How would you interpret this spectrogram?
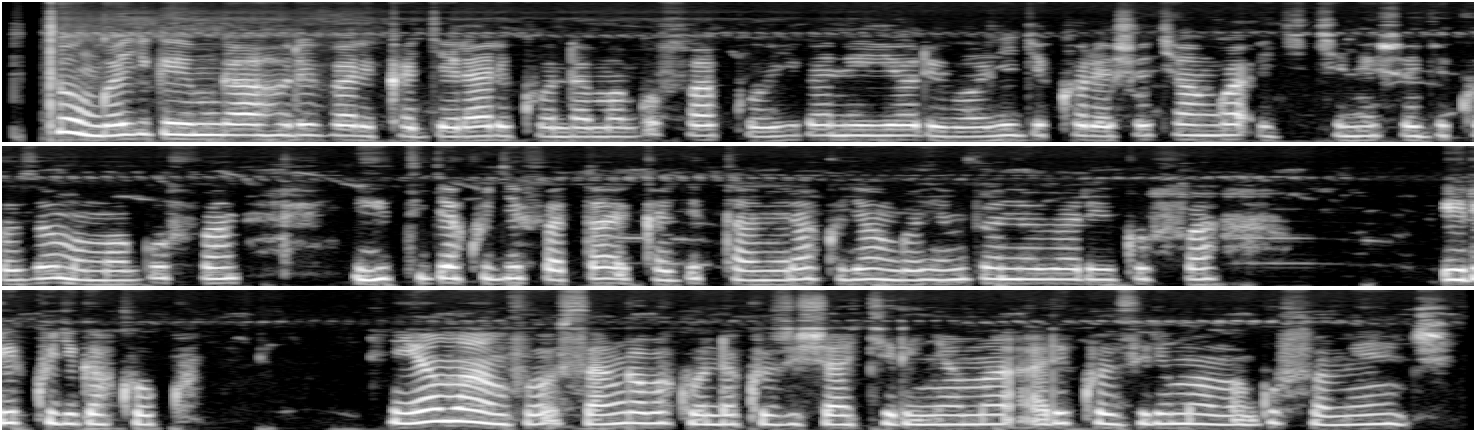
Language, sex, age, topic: Kinyarwanda, female, 36-49, education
